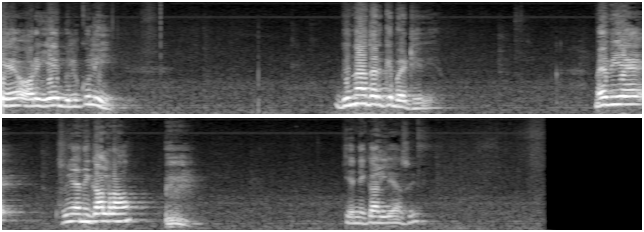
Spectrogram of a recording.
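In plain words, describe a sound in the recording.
An elderly man speaks calmly in short phrases, heard through a recording.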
